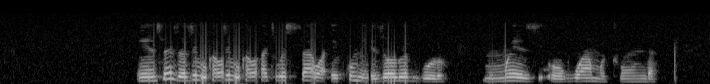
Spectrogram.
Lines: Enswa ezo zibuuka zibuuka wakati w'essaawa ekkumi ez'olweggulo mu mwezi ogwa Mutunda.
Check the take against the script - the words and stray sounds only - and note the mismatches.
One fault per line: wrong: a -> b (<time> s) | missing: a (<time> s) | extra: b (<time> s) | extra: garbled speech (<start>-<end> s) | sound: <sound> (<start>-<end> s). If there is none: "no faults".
no faults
